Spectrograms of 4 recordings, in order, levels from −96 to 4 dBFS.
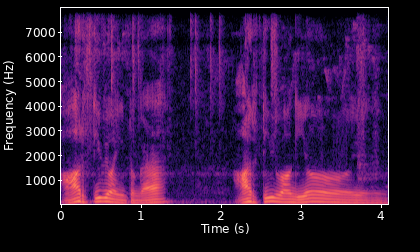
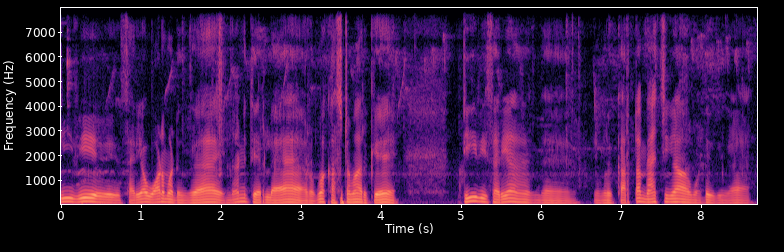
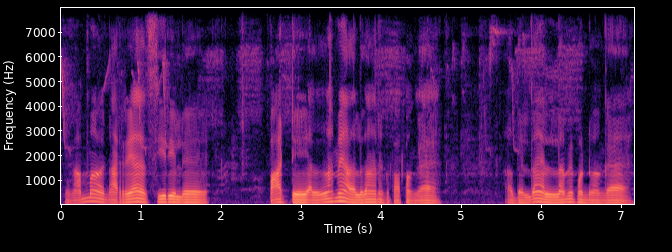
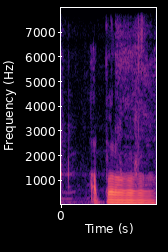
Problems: constant background noise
